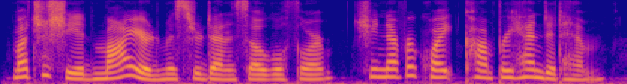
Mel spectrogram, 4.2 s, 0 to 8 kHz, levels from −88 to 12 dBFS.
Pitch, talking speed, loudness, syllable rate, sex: 215 Hz, 170 wpm, -17 LUFS, 6.0 syllables/s, female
